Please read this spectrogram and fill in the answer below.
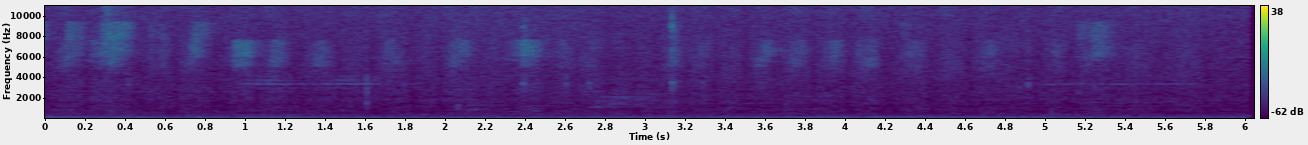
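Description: Whiteboard being wiped clean with a duster: a run of faint, short rubbing strokes over the board, with a low steady hum underneath.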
